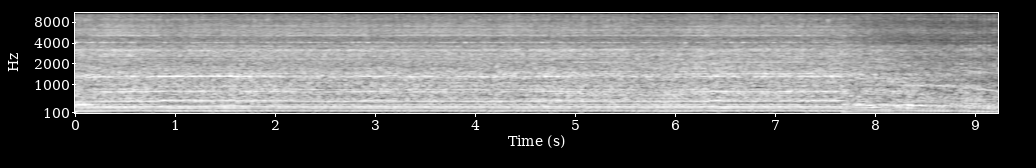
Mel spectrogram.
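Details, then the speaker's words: 2008 Homelite HG1800A 1800-watt generator after carburetor cleaning: fast, uneven buzz whose note shifts with choke changes. Runs best at half choke, so it runs lean from restricted fuel flow through the carburetor. "well what I was what I was trying to demonstrate there is it's running best at half choke and so that's telling me carburetor is not the fuel flow through that carburetor is not really adequate even though we we cleaned it pretty thoroughly"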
